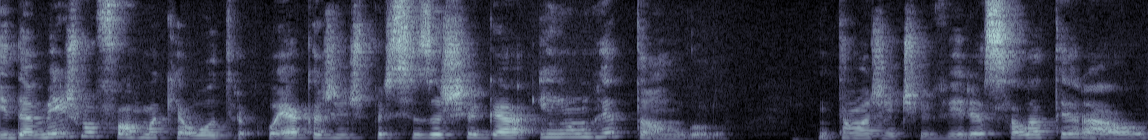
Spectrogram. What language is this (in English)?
Portuguese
